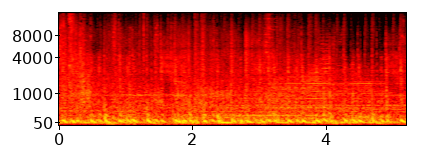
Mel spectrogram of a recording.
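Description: Rapid machine gun fire in the shooter Cyberpunk 2077, loud, dense bursts of shots with clanking mechanical and crashing effects running continuously throughout.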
